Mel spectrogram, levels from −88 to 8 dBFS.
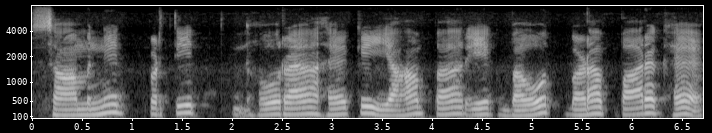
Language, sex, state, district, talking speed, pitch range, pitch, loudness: Hindi, male, Rajasthan, Bikaner, 115 wpm, 145-175 Hz, 160 Hz, -18 LUFS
